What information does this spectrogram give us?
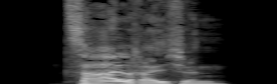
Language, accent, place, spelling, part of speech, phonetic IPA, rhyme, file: German, Germany, Berlin, zahlreichen, adjective, [ˈt͡saːlˌʁaɪ̯çn̩], -aːlʁaɪ̯çn̩, De-zahlreichen.ogg
- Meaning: inflection of zahlreich: 1. strong genitive masculine/neuter singular 2. weak/mixed genitive/dative all-gender singular 3. strong/weak/mixed accusative masculine singular 4. strong dative plural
